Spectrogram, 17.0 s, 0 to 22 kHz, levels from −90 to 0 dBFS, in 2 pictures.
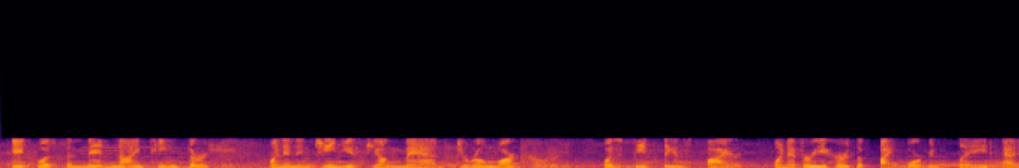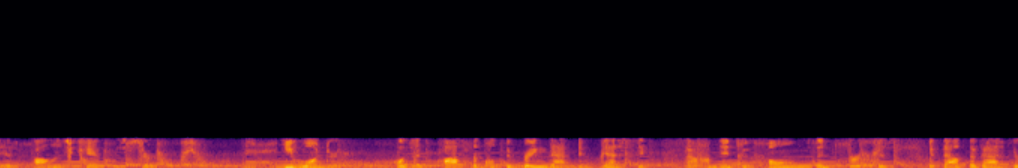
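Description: From 0 to 0.56 s, and again from 1.3 to 2.26 s, the sound is chopped by the voice detector, most likely because the sender's detector kept switching off and on. About 260 ms and 540 ms of those stretches become comfort noise of the RFC 3389 kind. Within each stretch there are several holes, not one. The sound comes through the G.711 A-law call path, with nothing above 4 kHz.

At 3.0 to 3.06 s and 3.7 to 3.82 s the sound is dropped by the voice detector instead, likely because the detector took a quiet passage for background. Each is a single gap, 60 ms and then 120 ms, filled with steady comfort noise before the sound returns. Unlike the chopped stretches, each gap is one clean switch-off with no flicker.

The chopping resumes from 4.34 to 6.46 s, where about 1340 ms is replaced, and from 7.12 to 16.94 s, where about 4340 ms is replaced. Across these two stretches the sound repeatedly cuts to comfort noise and back.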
